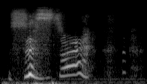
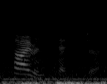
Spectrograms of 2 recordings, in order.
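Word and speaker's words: Cirencester: Sister. Of course it is. That's ridiculous. Sister. Siren sister. Siren sister. Oh, okay. The second one. It says occasionally sister.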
